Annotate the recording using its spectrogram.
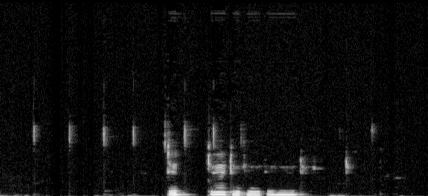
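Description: A few light, high clicks, about three a second, then a man's wordless voice for about a second, in short syllables.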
